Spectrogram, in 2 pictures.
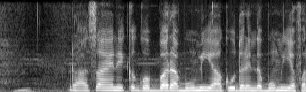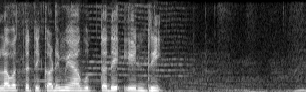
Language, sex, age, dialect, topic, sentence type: Kannada, female, 18-24, Central, agriculture, question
